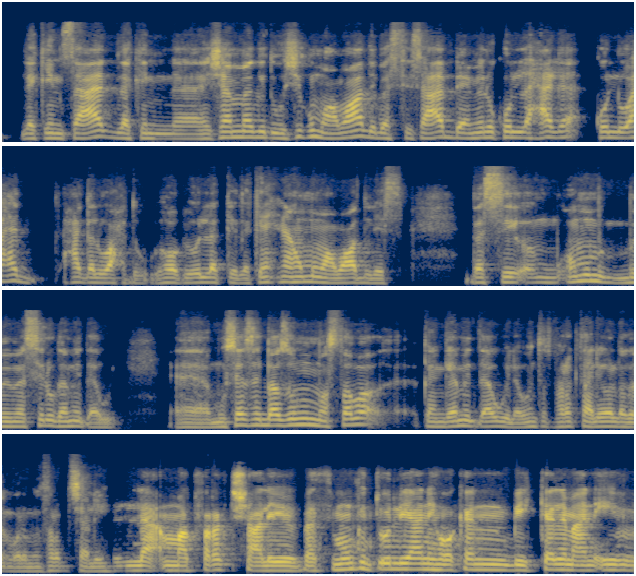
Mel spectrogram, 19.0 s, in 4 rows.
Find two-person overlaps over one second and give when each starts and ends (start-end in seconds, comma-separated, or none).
none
